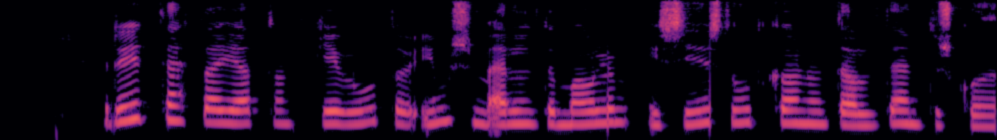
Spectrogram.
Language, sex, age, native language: Icelandic, female, 30-39, Icelandic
